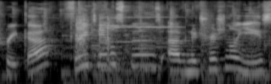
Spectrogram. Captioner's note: cash register chimes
